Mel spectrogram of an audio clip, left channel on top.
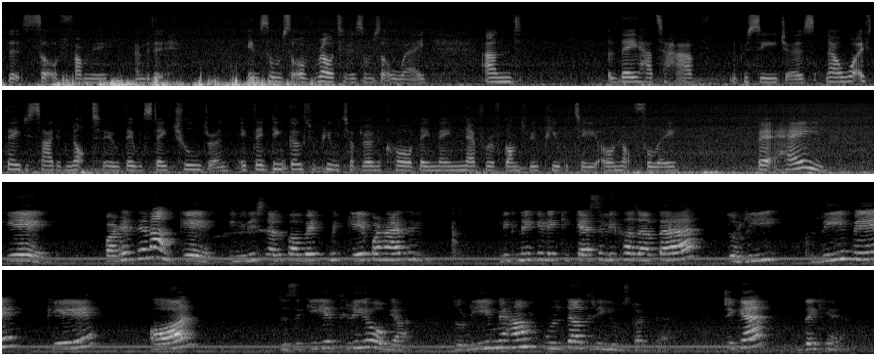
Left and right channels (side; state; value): both; different; correlation 0.00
